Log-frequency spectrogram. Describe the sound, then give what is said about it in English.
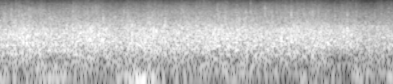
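A steady burst of applause from a crowd, many hands clapping together in a dense, even wash of sound that holds for a couple of seconds with no voices, for a wrestling team's win over Northfield. “That gets a round of applause, I think.”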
